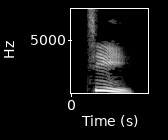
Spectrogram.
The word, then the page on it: 季: Chinese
